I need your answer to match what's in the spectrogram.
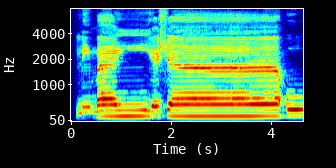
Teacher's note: نون ساکن ہے، نون ساکن کے بعد یا ہے حروف یرملون میں سے، تو یہاں پہ ادغام والا غنہ ہوگا. آگے الف سے پہلے شین کے اوپر زبر ہے تو یہاں پہ الف مدہ ہے.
